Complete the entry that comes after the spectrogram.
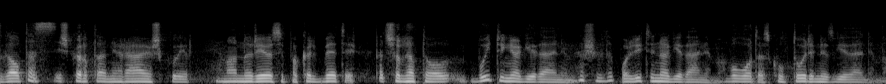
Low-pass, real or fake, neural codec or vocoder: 7.2 kHz; fake; codec, 16 kHz, 0.5 kbps, X-Codec, HuBERT features, trained on LibriSpeech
